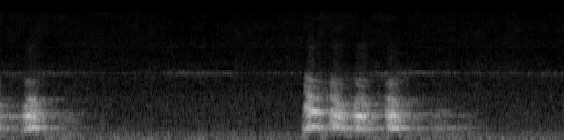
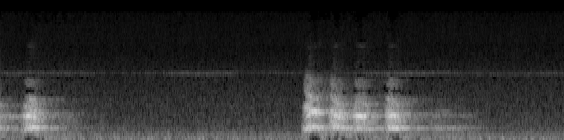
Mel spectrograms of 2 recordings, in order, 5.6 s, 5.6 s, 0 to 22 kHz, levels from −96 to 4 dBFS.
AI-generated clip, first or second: first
